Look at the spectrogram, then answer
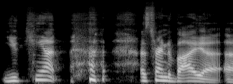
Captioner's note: chuckles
